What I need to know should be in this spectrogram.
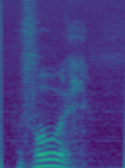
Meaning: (noun) 1. fodder, grub, animal food, feed, (for humans) inferior food 2. bait 3. load 4. a wine measure, about a barrel 5. act(ion), deed; business 6. conduct 7. attitude 8. agitation; mischief
- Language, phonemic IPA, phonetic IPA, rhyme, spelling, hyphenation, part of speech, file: Dutch, /vur/, [vuːr], -ur, voer, voer, noun / verb, Nl-voer.ogg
